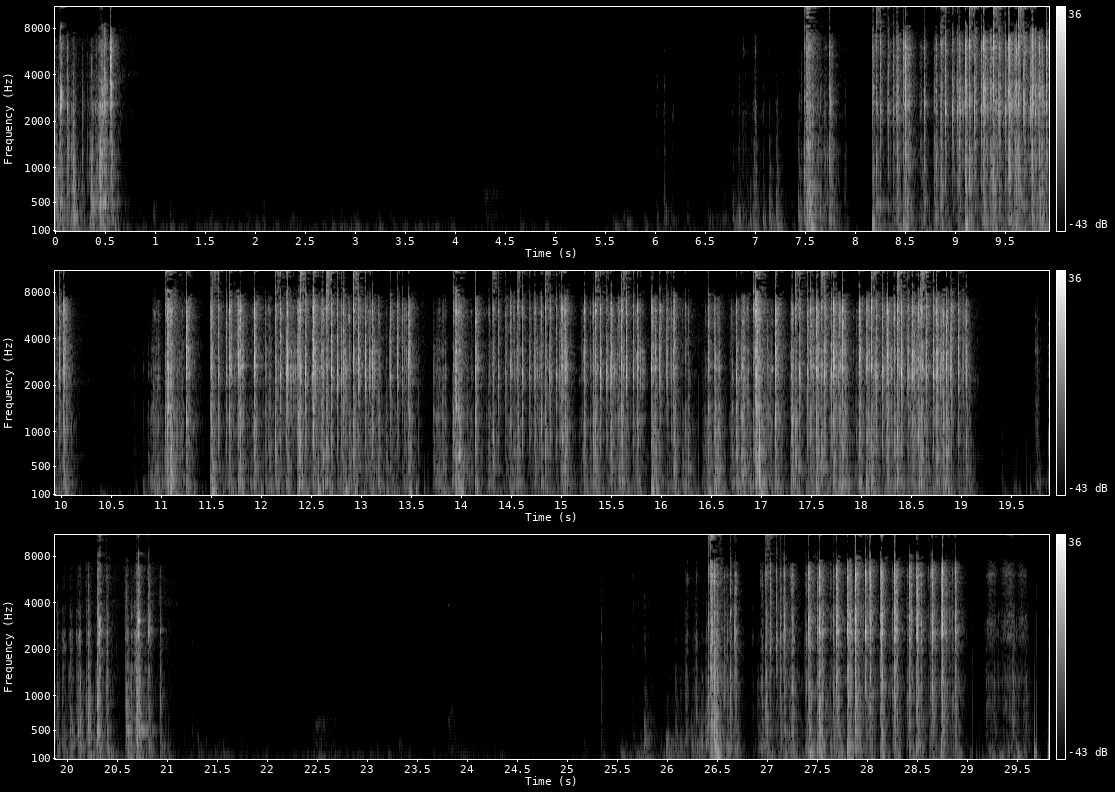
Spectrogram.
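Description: Fingers press plastic keys on a toy computer with soft clicks.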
